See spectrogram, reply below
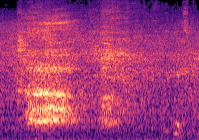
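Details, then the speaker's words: Physiotherapist demonstrating a huff for bronchiectasis airway clearance: long open-mouthed breath out, slightly more forceful than normal, like steaming a mirror, then softer breaths. "I'm gonna take a slow breath in and as I breathe out this time I'm gonna breathe out as if I'm trying to steam up a mirror or a window so keeping your mouth open and tongues up press down on the bottom of the mouth which opens up the back of the throat"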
